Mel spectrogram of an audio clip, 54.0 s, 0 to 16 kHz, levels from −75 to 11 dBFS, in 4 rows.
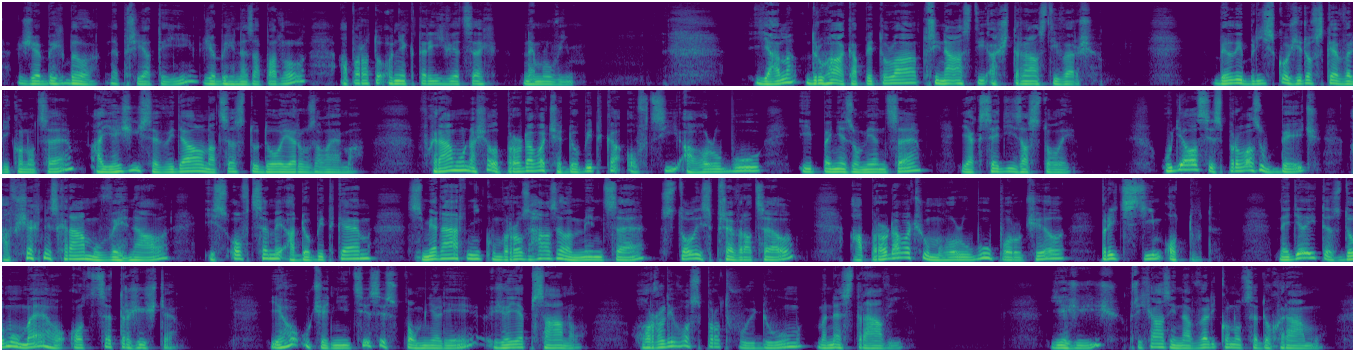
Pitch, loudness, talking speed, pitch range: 125 Hz, -17 LUFS, 110 wpm, 115-150 Hz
